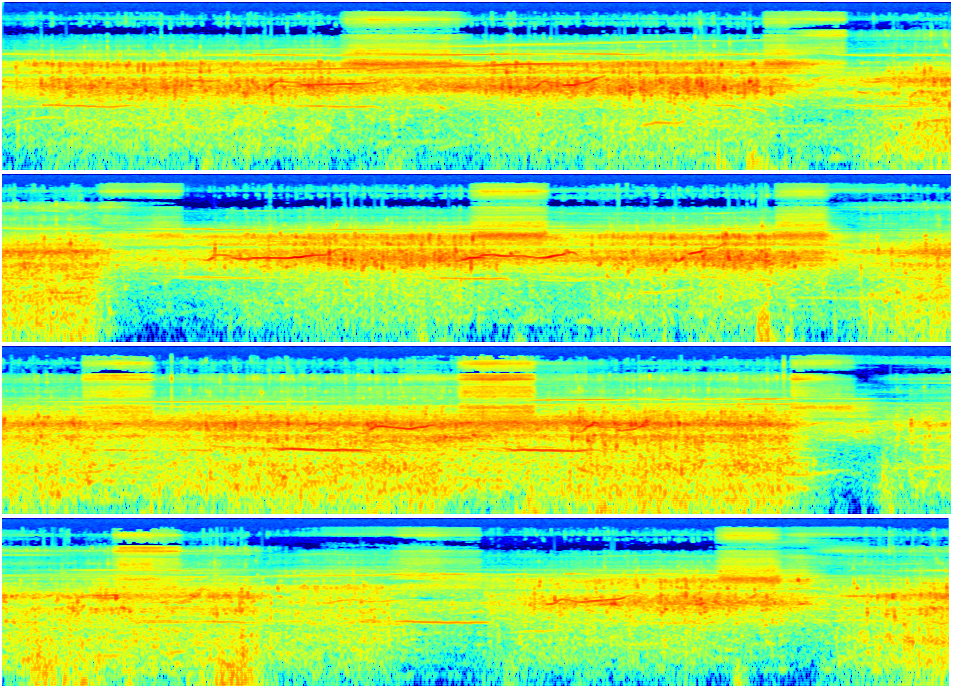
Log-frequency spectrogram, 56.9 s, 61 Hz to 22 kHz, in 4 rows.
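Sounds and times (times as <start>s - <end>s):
humpback whale song: 0.0s - 56.9s
scuba breathing bubbles: 5.1s - 8.0s, 9.0s - 17.0s, 25.6s - 49.2s, 53.2s - 56.9s.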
